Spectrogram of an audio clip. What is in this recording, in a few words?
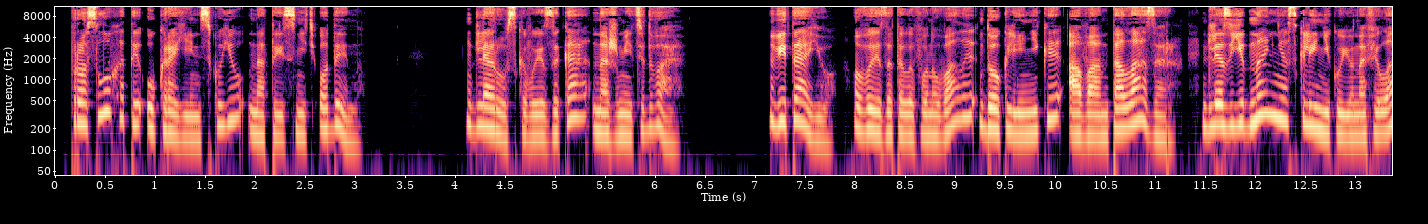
IVR ukr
